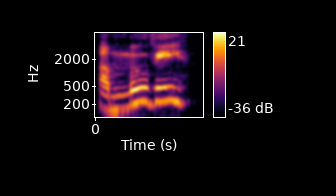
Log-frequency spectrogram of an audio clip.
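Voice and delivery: "A movie" with a rising, questioning tune. Shown as a demonstration. Teacher showing a repetition, "A movie" rising. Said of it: "usually questioning intonation".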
